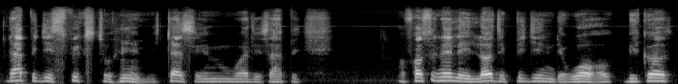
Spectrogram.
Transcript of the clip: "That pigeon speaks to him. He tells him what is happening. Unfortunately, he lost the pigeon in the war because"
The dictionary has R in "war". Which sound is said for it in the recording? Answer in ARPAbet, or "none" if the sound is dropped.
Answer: L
